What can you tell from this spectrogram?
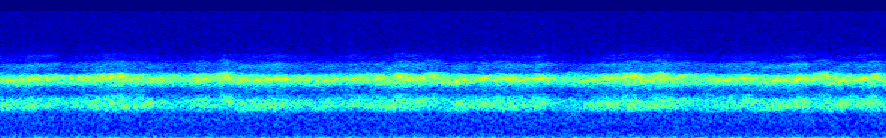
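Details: Croaking frogs filling a spring wetland behind a home, recorded live without looping: a steady, buzzing chorus of many overlapping voices in two bright pitch bands, with a brief slight dip in loudness midway.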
